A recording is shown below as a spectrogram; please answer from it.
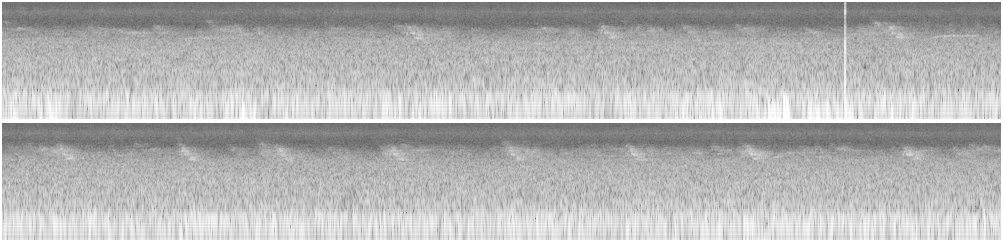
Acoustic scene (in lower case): park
